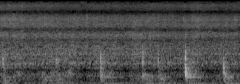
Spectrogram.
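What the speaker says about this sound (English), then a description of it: "our white corn. Give it a little stir." White corn chili with kidney beans gets a stir in a pot, a steady low sizzle and hiss under several soft scraping clicks of a spoon, with one sharper knock partway through.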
